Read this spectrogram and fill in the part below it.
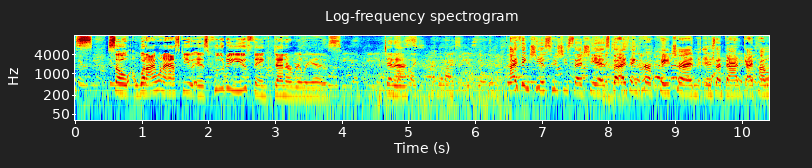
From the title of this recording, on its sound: Live from ECCC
